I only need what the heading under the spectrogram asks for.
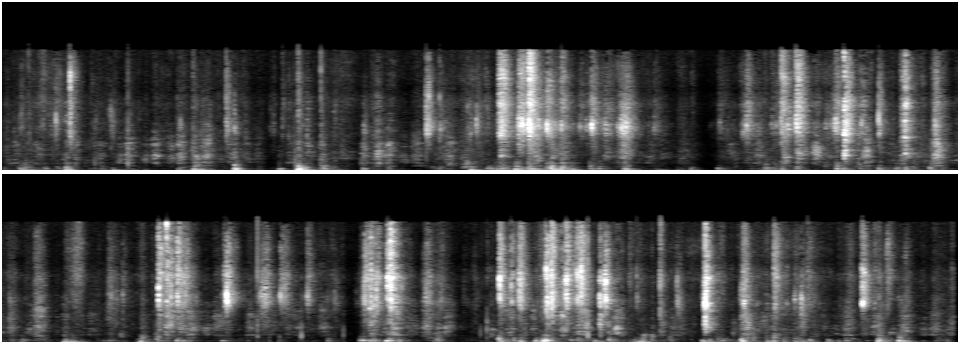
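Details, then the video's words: Playing French Bulldog tackling a balloon: long stretches of busy snuffling and heavy panting, dense scraping and rubbing noises, and brief quieter pauses between bouts of scuffling. "Francia bulldog vs lufi"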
